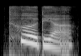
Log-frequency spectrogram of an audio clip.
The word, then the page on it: 特点: tè diǎn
